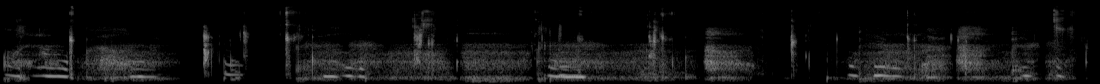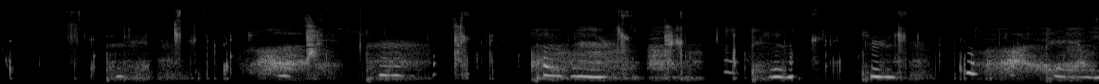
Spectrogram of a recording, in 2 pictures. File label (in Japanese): 唇でWキスループ; ミアシアと唇でWキスループ; ASMR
